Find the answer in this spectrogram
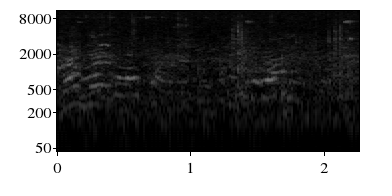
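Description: A few light knocks from the hanging wooden logs of a playground chain bridge as a small child steps across, under faint voices in the background.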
